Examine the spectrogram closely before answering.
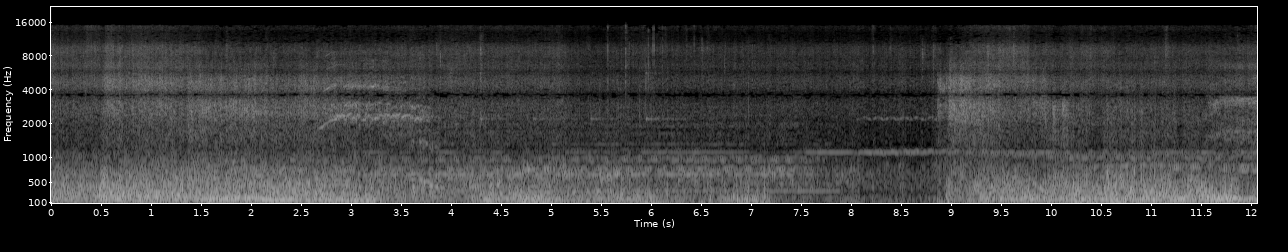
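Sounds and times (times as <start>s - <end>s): wind and rain rumble: 0.0s - 12.0s.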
